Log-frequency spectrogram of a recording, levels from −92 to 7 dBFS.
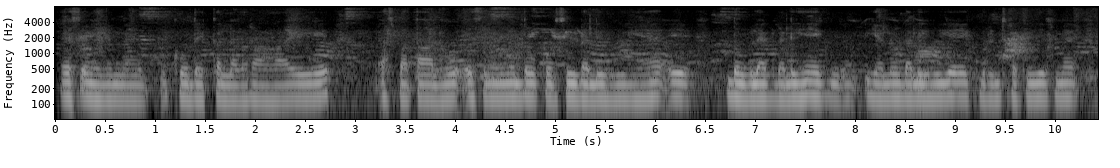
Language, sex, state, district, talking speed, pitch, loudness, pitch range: Hindi, male, Uttar Pradesh, Budaun, 180 wpm, 130 Hz, -38 LUFS, 125-130 Hz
